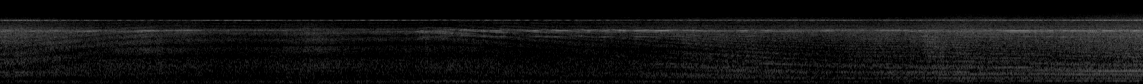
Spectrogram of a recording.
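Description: A DJI F550 hexacopter drone hovers steadily with a constant high whine and hiss from its spinning propellers, moderately close and alone, with slight shifts in pitch as it holds position.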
